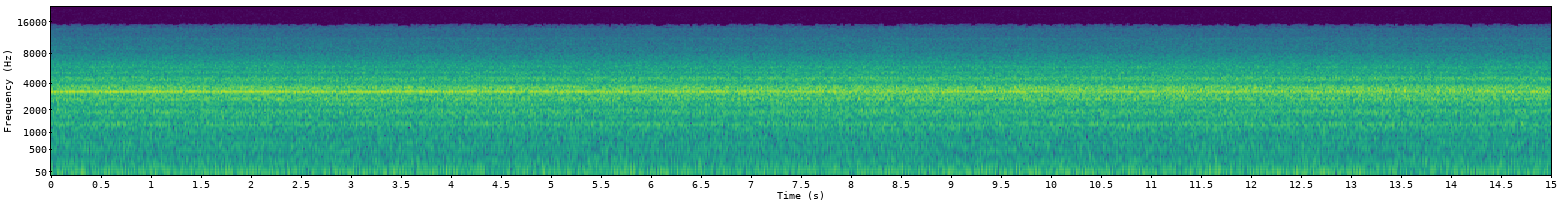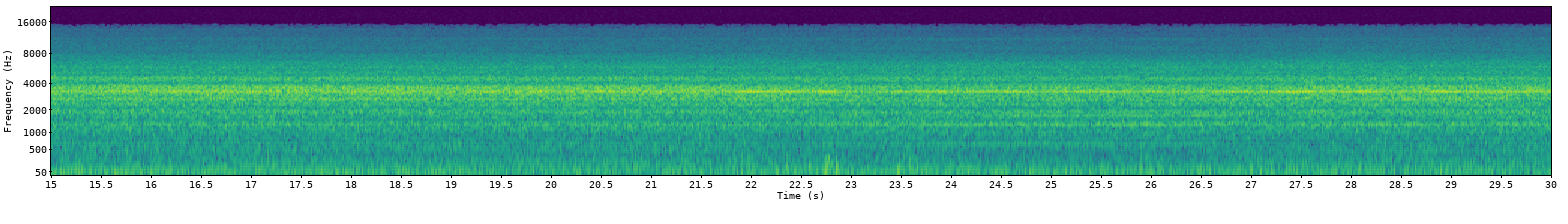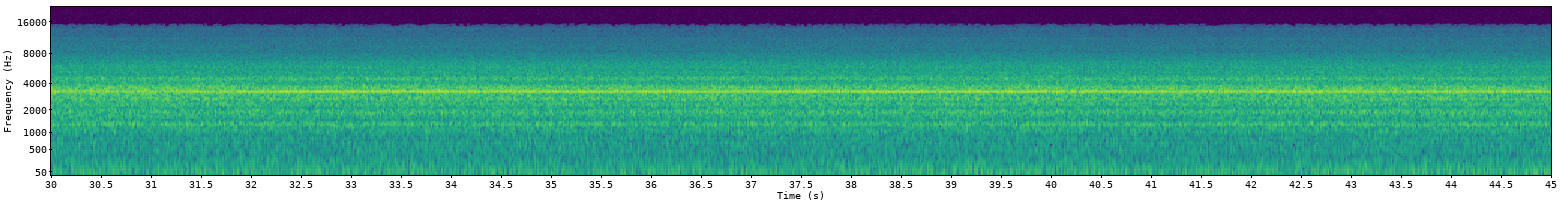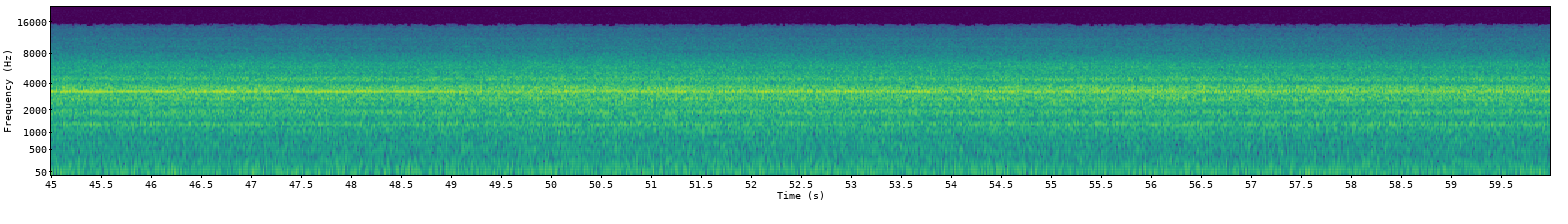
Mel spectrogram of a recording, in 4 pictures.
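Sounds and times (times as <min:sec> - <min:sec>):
helicopter turbine whine: 0:00.0 - 0:59.9
rotor and engine rumble: 0:18.7 - 0:29.9.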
